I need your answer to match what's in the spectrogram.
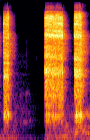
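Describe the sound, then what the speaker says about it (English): Three short bursts of hissing aerosol brake cleaner sprayed into a parts pot, close up, with brief silences between them. "And we are going to spray brake cleaner"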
